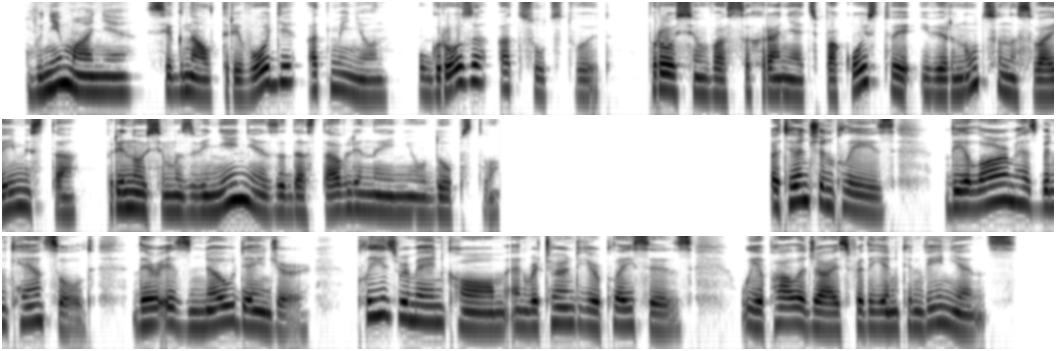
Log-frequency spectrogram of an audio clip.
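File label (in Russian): оповещение отбой тревоги возврат ru en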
